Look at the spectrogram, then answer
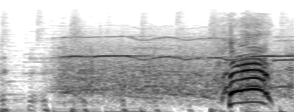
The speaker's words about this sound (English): Let's clap it out. Let's just clap it all the way out.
